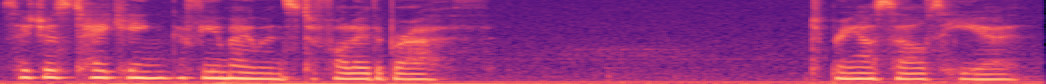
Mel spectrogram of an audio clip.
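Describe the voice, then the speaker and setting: A woman guides a meditation in a soft, mellow voice with a breathy, husky edge. She speaks very slowly and gently, leaving long pauses between phrases. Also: mid-range voice, steady tone. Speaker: mindfulness practice guide. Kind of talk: guided body scan meditation.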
